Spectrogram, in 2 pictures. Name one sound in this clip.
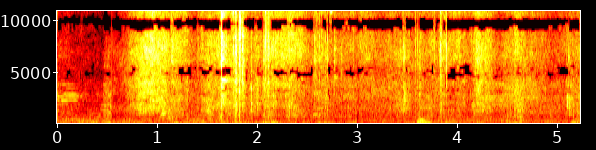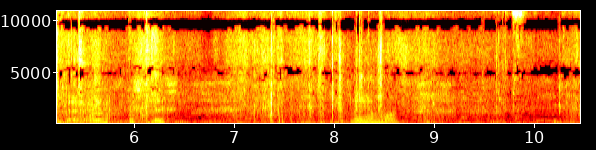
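Clothing rustles as hands brush through hanging jackets.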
